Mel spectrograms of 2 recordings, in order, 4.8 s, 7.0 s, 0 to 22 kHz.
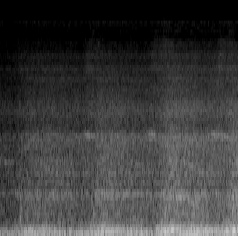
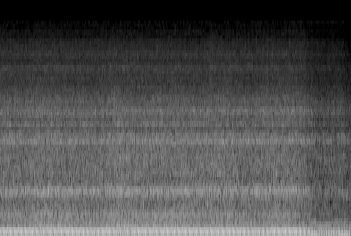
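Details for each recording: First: GM 5.3L LS V8 swap, free-revving in the garage with the passenger front O2 sensor unplugged: uneven lumpy beat from a dead-cylinder misfire. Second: GM 5.3L LS-swapped Suburban after chasing its dead-cylinder miss, possibly a bad injector or coil connection: smooth, even idle, a short dip then steady, no misses heard, a few still registering on cylinder 6; O2 sensor now switching, running best ever.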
